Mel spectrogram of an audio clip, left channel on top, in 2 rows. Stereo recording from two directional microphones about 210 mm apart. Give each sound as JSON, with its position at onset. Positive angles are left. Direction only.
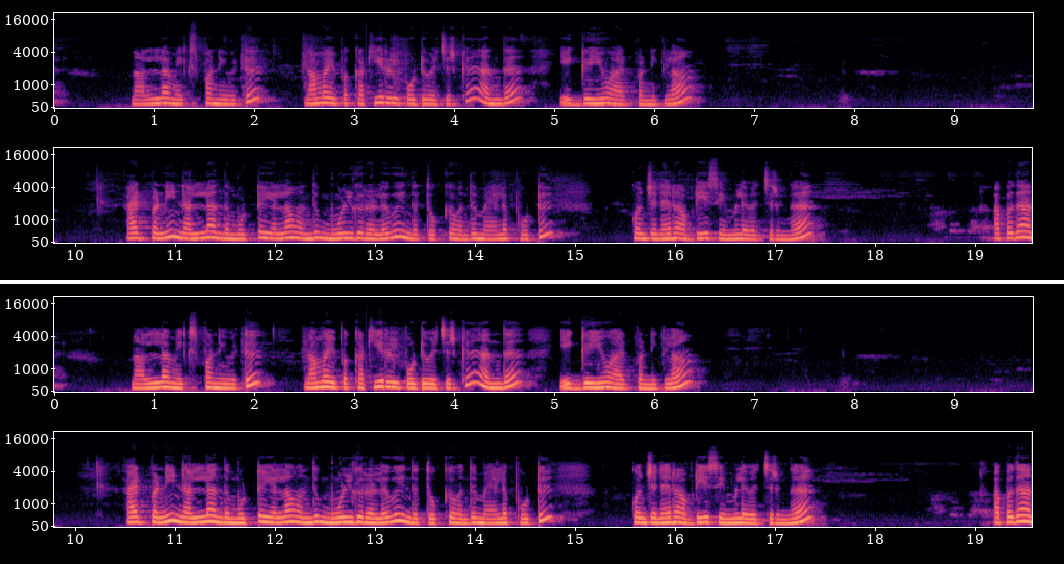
{"t": 0.8, "sound": "a woman's voice", "side_deg": -20}
{"t": 10.2, "sound": "a woman's voice", "side_deg": -20}
{"t": 19.1, "sound": "speech", "side_deg": -20}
